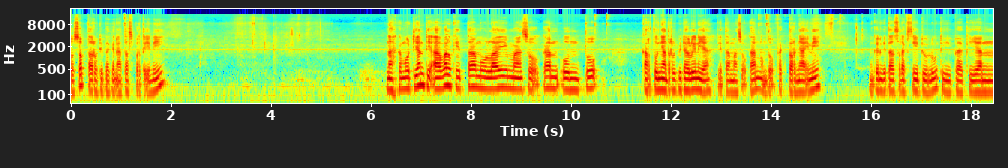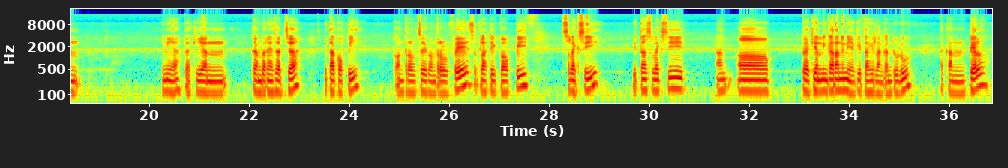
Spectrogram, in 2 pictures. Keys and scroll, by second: 36.1 Delete.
